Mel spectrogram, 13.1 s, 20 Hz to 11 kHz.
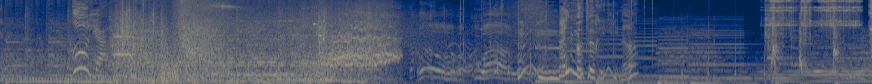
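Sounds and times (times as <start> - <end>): background music: 0.0 - 6.1, 7.4 - 13.0.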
